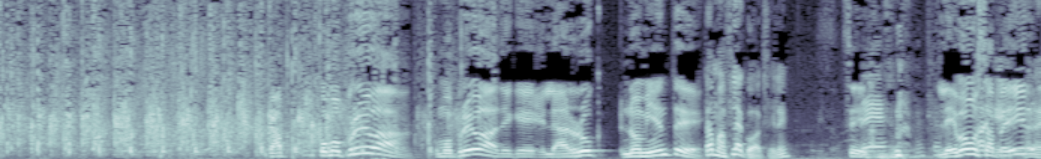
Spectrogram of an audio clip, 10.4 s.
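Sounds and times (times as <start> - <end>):
applause: 0.0 - 5.0
speech: 2.7 - 10.3.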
